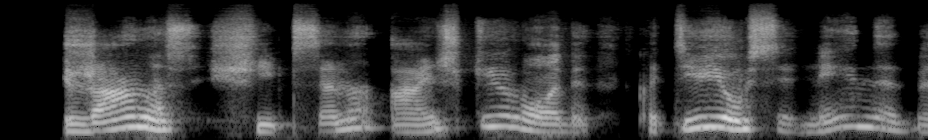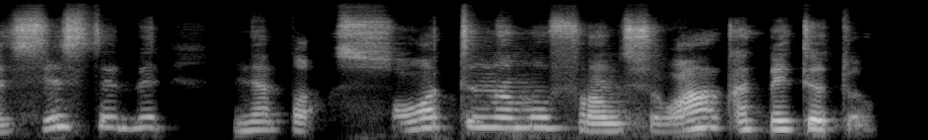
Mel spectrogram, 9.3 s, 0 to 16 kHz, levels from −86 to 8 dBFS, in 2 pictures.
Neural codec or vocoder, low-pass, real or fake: codec, 44.1 kHz, 2.6 kbps, DAC; 14.4 kHz; fake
